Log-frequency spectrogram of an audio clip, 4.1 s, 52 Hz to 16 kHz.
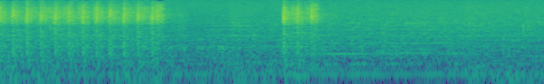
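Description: Heavy automatic gunfire in Call of Duty: Black Ops 2 during a convoy firefight, a fast rattling burst up close, a pause, then another short burst, over a steady low battle rumble.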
